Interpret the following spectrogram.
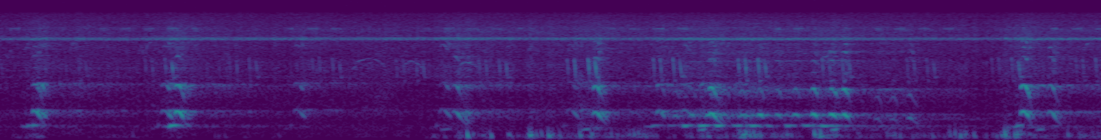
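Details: Wild siamangs heard from a hillside road in Sumatra's Bukit Kalowan hills between Nagari Paru and Durian Gadang: a few spaced sharp barks, then a dense run of loud wavering hoots and whoops over deep booming and rumbling.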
